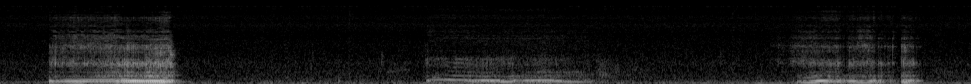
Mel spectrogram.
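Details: Snoring from Szimba: three loud, rough, low-pitched snores in about ten seconds, each on an inward breath, with quiet pauses between.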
